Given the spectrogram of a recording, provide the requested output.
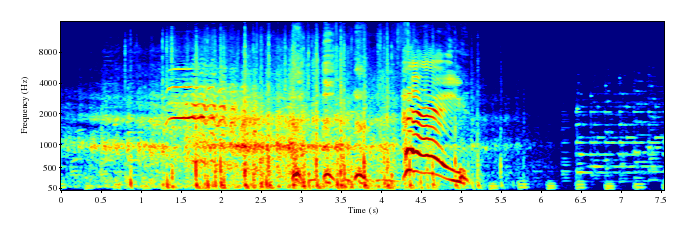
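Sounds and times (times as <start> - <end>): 
horse hooves galloping: 0.2 - 6.2
horse whinnying: 1.3 - 5.1
horse snorting: 1.4 - 5.8.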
